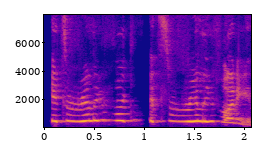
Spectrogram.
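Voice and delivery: high and loud, half crying with laughter; can barely get the words out for laughing; laughing outburst. Real, not acted. Reading a fan's tweet and cracking up, loud and high.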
